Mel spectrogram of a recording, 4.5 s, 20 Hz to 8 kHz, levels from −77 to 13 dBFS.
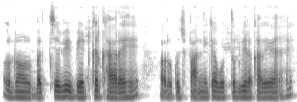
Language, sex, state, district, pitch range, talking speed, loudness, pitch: Hindi, male, Odisha, Khordha, 115-125 Hz, 230 wpm, -20 LUFS, 120 Hz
